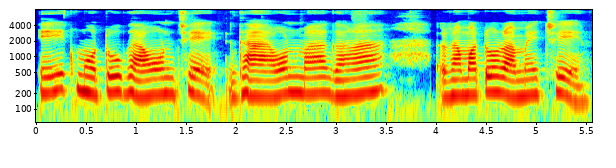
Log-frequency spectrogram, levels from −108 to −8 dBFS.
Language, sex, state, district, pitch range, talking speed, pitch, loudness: Gujarati, female, Gujarat, Valsad, 185-215 Hz, 110 wpm, 200 Hz, -17 LUFS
